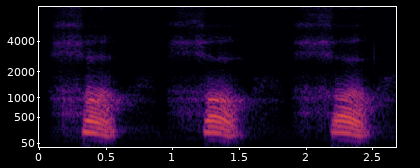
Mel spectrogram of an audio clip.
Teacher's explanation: جب صحیح ادا کرنا ہو تو حلق میں ہلکی سی خرخراہٹ بھی ہوگی، بھاری پن بھی محسوس ہوگا · خا بھاری حرف ہے، اور حلق کے ساتھ رگڑ لگنے سے آواز نکلتی ہے۔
